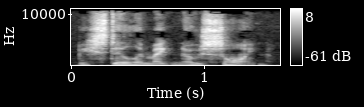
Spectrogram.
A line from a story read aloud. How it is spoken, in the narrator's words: Prudence whispered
